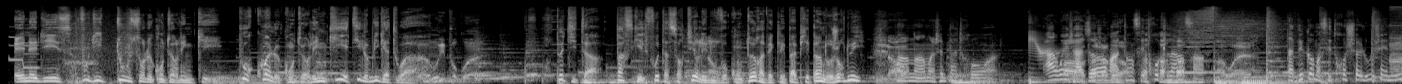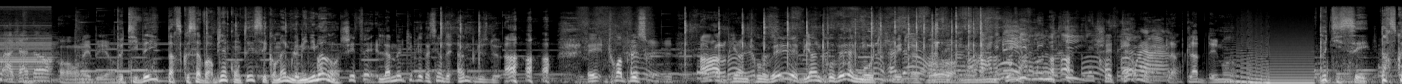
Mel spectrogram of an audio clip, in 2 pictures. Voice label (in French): homme raleur femme cagole; einstein; Enedis Linky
